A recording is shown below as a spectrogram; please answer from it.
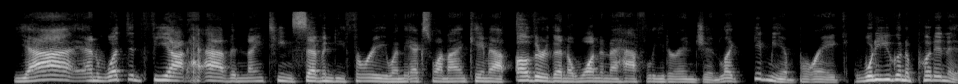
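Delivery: ordinary delivery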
